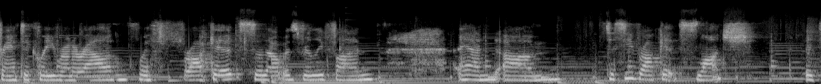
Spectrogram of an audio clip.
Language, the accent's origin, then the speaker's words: English; Phoenix, Arizona, United States; I'm from Phoenix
